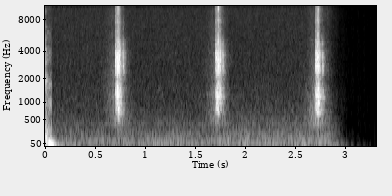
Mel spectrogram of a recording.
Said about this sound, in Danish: Tik, tak, tik, tak.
